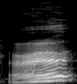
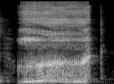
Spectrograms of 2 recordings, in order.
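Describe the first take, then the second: First: "rrr" as a plain held English R, low and loud; "rrr" said the British way, exaggerated and drawn out. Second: "rrrr" as a harsh throaty rasp from the back of the mouth; "rrrr" said the French way, exaggerated and guttural. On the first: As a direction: hold "rrr" as a smooth growled R, no throat rasp. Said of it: "We say it as". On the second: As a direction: scrape "rrrr" in the throat like hawking. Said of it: "the French pronounce it as". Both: Shown as a demonstration.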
